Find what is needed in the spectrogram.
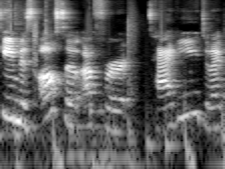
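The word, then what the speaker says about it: TAGIE: So this game is also up for Taggy. Did I pronounce that right?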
